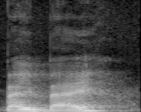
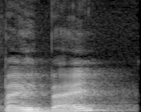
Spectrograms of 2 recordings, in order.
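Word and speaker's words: 拜拜: Donc dans l'usage, souvent les gens ils vont aussi utiliser bye bye. Alors ils ont des caractères qui se prononcent bye, le B il se prononce comme un B en français, et le I, eh ben, on l'a vu aujourd'hui justement, AI.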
